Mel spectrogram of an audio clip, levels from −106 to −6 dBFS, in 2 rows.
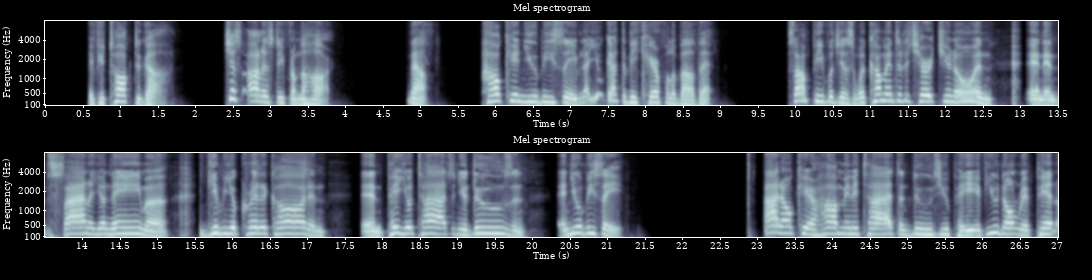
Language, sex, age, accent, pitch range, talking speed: English, male, 50-69, American, 145-210 Hz, 160 wpm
